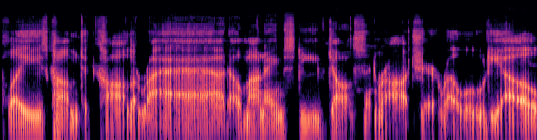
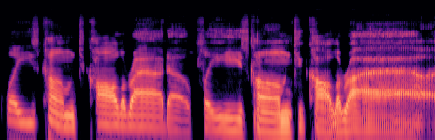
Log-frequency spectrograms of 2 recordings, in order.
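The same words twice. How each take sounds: First: Very low, slow, croaking voice; Steve Johnson impression. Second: Low, slow drawn-out plea. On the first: Mock podcaster's final plug, very low and slow. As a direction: drag it out deep and slow like a dying drawl. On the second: Retold or imitated. Mock podcaster begging viewers, low and slow. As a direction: stretch the invite lower and slower each time. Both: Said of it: "that was my Steve Johnson impression".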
